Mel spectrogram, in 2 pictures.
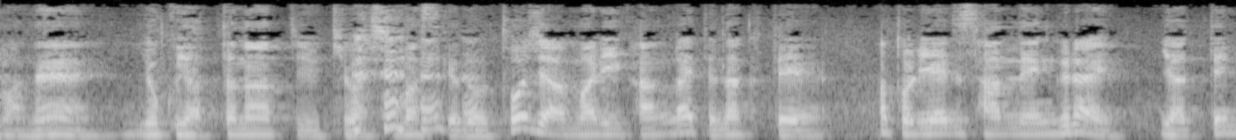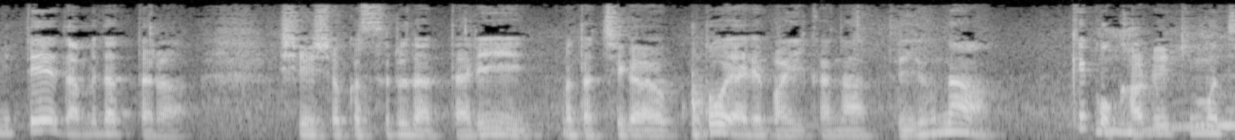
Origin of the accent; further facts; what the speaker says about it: Fukuoka, Japan; moved away as an adult; now in Niigata, Japan; 私はあの福岡県出身で、大学進学を機に新潟に来て、それからもう10年15年以上住んでます。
